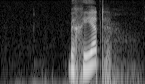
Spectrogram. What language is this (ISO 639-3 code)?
swe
